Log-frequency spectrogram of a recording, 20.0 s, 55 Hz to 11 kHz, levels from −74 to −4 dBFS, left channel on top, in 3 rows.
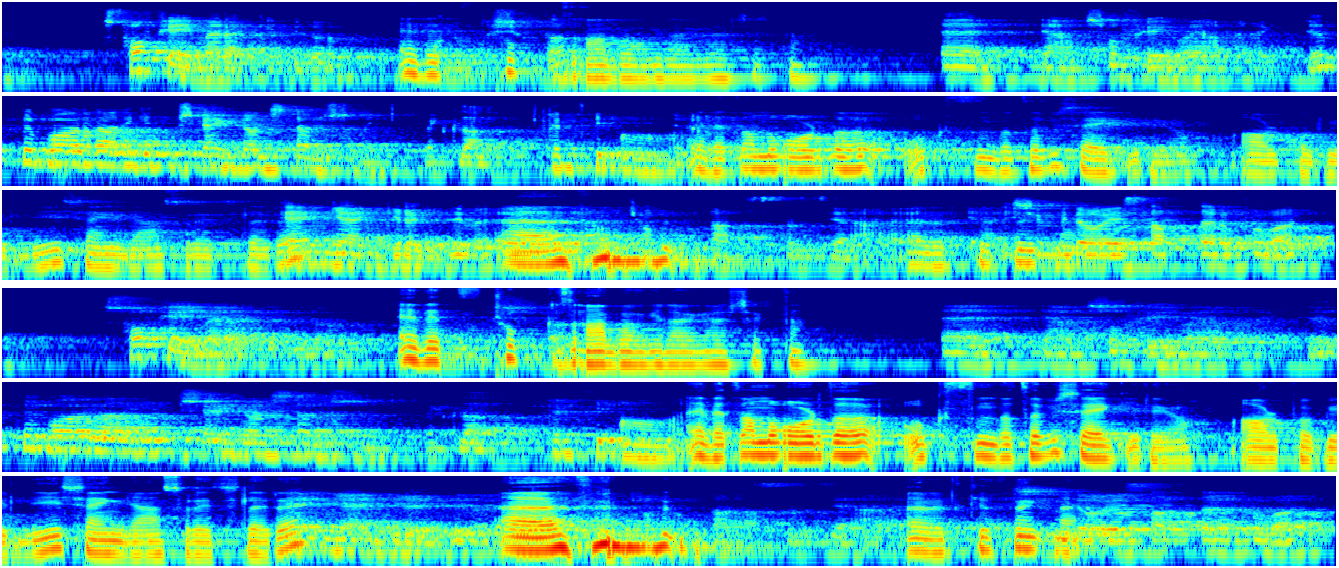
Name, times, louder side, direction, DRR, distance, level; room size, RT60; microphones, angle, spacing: voice 1, 0.5-1.7 2.2-2.9 4.7-8.6 8.9-10.3 14.7-16.4 16.9-17.0 17.3-19.8, left 1 dB, 60° left, 2 dB, 1.9 m, -33 dB
voice 2, 2.5-4.0 9.8-14.9 15.8-16.7 17.9-18.1 18.4-18.7, right 5 dB, 55° right, 12 dB, 0.4 m, -25 dB
13.5 x 12.0 x 7.2 m, 2.1 s
head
